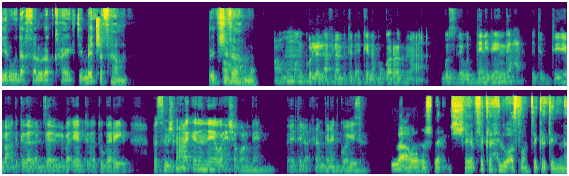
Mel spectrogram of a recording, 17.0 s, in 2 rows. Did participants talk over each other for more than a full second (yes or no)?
no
